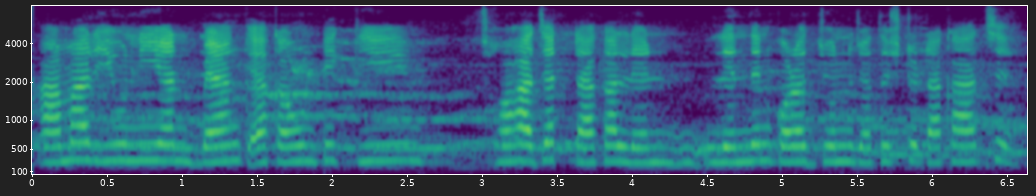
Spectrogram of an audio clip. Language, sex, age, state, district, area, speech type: Bengali, female, 18-30, West Bengal, Birbhum, urban, read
